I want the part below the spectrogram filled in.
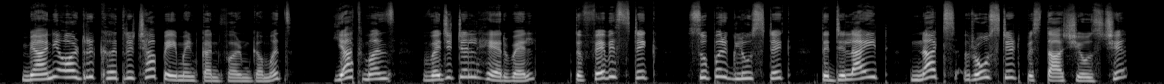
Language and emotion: Kashmiri, neutral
